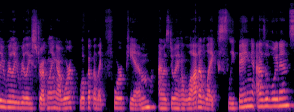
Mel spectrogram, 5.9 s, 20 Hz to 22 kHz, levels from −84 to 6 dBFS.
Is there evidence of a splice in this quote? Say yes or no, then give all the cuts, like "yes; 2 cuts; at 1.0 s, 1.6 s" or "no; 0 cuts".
no; 0 cuts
